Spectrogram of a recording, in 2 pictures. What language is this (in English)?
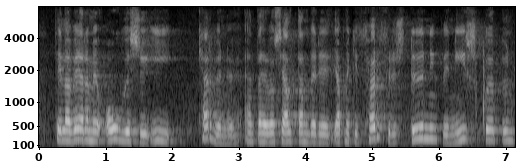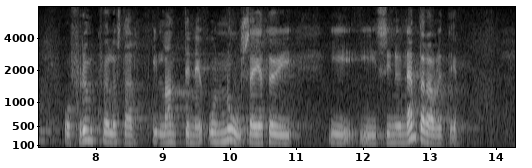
Icelandic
